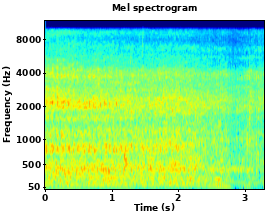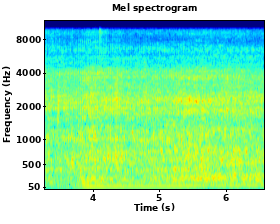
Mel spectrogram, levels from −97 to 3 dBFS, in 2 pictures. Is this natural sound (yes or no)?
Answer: yes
